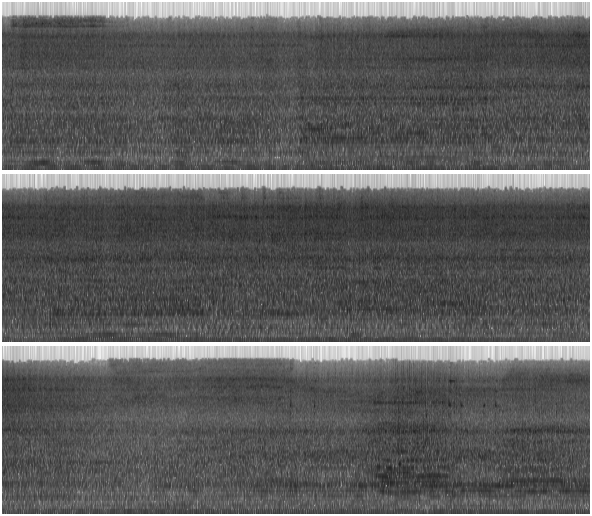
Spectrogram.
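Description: Hydraulics whine as an excavator arm swings and lifts.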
